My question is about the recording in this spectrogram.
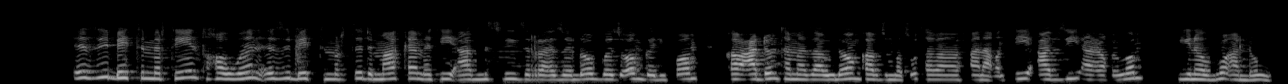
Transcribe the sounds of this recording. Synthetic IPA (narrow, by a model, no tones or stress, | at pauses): ʔɨzibe̞t̪ʰːɨmhɨɾt̪ʰiɨnt̪ʰɨxɐwːʊnɨzibe̞t̪ʰːɨmhɨɾt̪ʰid̪ɨmːakʰɐmʔɨt̪ʰiʔaβmɨslizɨɾaʔɐzɐlːɐwbɐzʔo̞mɡɐlifo̞m | kʰaβʕad̪o̞mt̪ʰɐmɐzawilo̞mkʰaβzɨmɐt͡sʼut̪ʰɐβafanaχʼɨlt̪ʰiʔaβziaʕkʼiβo̞m | jɪnɐβɾualːɐwu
